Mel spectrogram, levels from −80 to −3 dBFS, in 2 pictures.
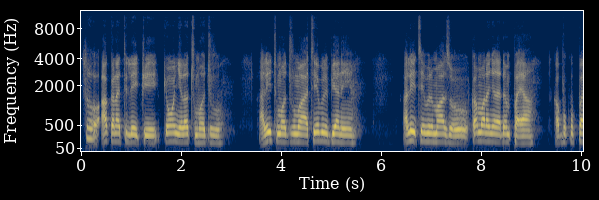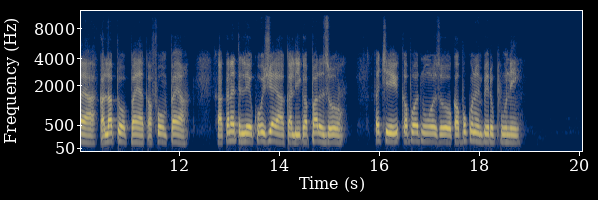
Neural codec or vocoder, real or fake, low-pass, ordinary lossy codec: codec, 24 kHz, 0.9 kbps, DualCodec; fake; 10.8 kHz; Opus, 32 kbps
